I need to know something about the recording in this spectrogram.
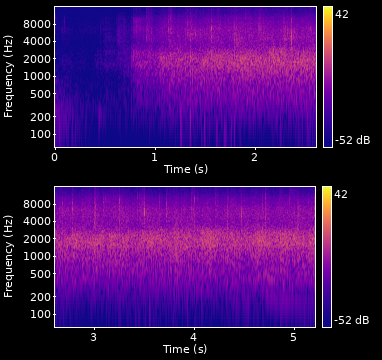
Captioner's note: audience applauding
